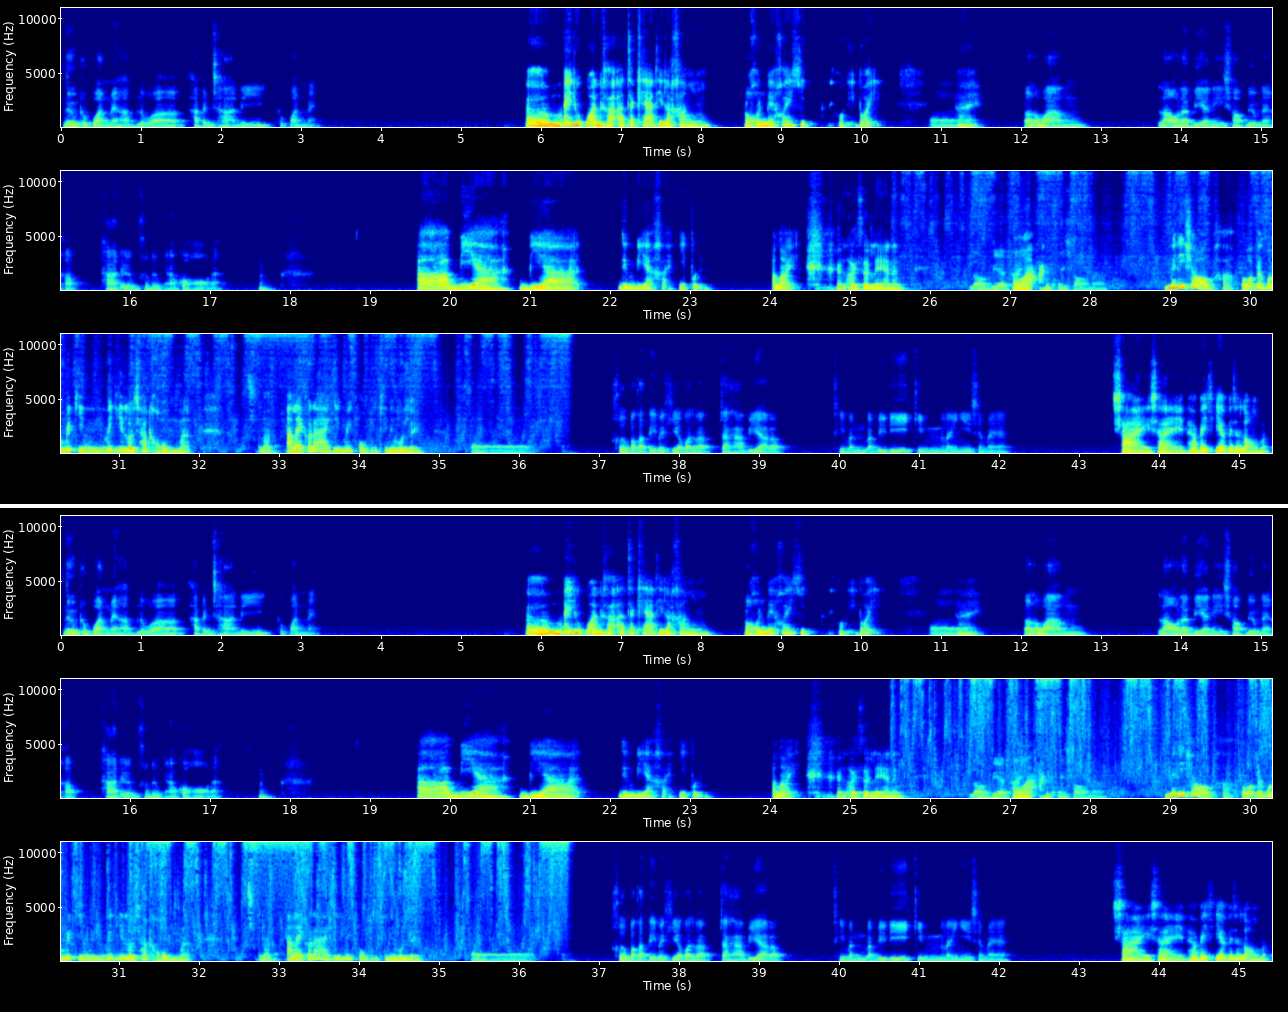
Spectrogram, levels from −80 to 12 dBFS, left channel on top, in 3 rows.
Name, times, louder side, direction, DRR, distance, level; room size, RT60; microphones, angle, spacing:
voice 1, 0.0-3.2 8.5-8.8 10.8-11.4 12.0-12.8 13.7-15.3 15.6-17.1 17.6-18.2 24.1-24.2 24.6-24.8 26.5-27.2 27.6-28.2 32.9-33.3 35.4-36.2 37.2-39.3 40.0-42.1, right 1 dB, 10° right, 1.4 m, -33 dB
voice 2, 5.8-8.1 8.5-9.3 9.7-10.2 11.2-11.5 19.6-21.6 22.1-23.2 24.0-25.9 27.0-27.7 28.9-32.3 32.7-34.8 43.4-45.4, left 2 dB, 30° left, 0.4 m, -21 dB
sound 1, 25.5-36.6, right 7 dB, 85° right, 2.6 m, -38 dB
9.4 x 7.6 x 6.0 m
head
